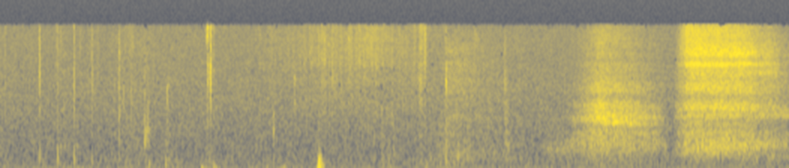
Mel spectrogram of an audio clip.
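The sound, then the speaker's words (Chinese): Tobacco burning while someone smokes, very faint scattered crackles and ticks with one sharper tick. Two soft, drawn-out breaths follow near the end, with no talking. “我听到烟丝燃烧的声音，好像也能听到你呼吸的声音。”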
